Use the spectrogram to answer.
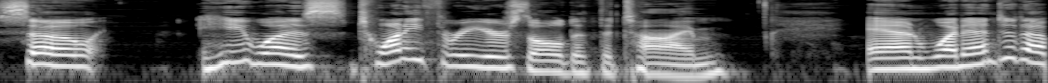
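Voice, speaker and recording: Speaking fairly slowly, a woman lets her pitch swing very widely. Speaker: women's Bible study teacher. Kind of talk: Bible study lesson. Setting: room with live audience. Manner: casual, uses many fillers.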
